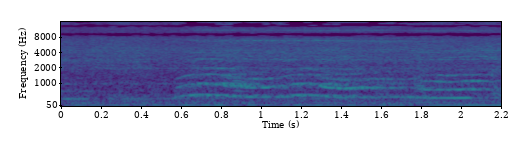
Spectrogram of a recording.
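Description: Young girls singing into handheld karaoke microphones, holding one long wavering note from about half a second in.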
